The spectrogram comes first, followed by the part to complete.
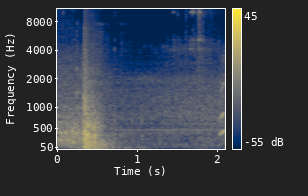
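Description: A single sudden thump about a third of a second in that dies away within a few tenths of a second, followed by a low, even background with a couple of faint small clicks near the end.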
